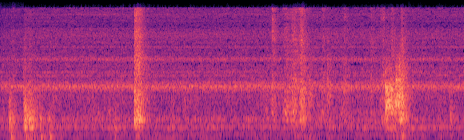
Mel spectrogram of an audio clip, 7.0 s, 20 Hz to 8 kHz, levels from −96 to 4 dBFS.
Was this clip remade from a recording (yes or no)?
no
